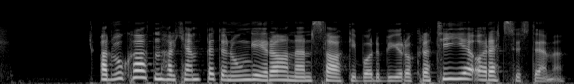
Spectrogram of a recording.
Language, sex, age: Norwegian, female, 54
